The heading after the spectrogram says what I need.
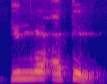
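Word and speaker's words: امرأة: আসবে আমি আবার বলছি ইমরতুন ইমরাতুন শব্দের আগে অন্য শব্দ হলে আলিফটি শুধু লেখায় আসে উচ্চারণে আসে না।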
